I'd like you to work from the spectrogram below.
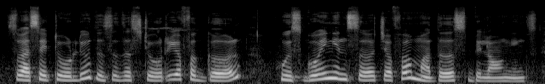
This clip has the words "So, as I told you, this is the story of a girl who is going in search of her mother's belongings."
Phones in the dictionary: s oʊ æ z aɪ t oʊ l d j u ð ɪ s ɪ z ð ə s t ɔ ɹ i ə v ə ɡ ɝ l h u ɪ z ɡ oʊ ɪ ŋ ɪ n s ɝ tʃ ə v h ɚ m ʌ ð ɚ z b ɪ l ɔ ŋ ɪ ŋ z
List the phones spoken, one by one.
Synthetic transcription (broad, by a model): s oʊ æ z aɪ t oʊ l d j u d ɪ s ɪ z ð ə s t ɔ ɹ i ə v ə ɡ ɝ l h u ɪ z ɡ oʊ ɪ ŋ ɪ n s ɝ tʃ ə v h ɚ m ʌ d ɚ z b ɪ l ɔ ŋ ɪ ŋ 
